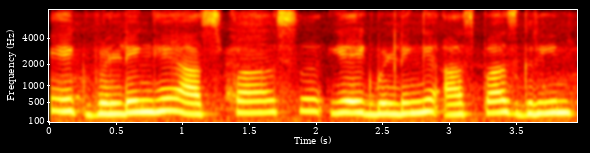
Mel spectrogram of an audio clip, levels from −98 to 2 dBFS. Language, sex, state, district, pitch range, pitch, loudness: Hindi, female, Haryana, Charkhi Dadri, 240-275 Hz, 260 Hz, -13 LUFS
